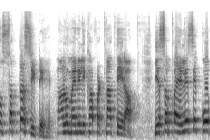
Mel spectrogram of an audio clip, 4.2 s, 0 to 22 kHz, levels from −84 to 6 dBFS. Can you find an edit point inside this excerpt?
yes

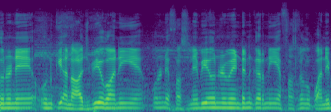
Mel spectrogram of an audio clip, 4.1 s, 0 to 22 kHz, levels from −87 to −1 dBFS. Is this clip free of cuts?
yes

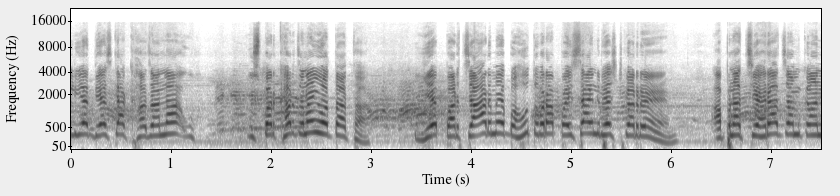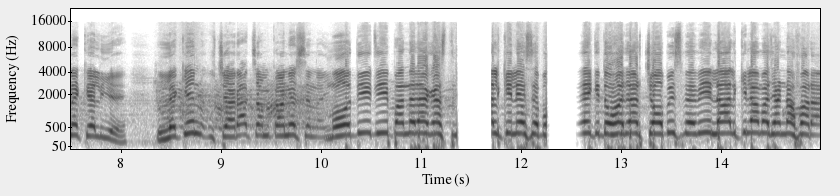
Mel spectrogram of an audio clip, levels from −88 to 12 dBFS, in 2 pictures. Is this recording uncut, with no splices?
yes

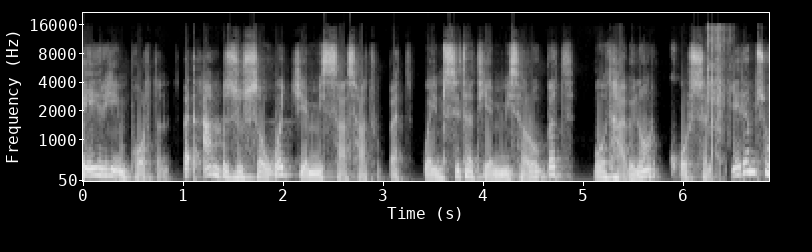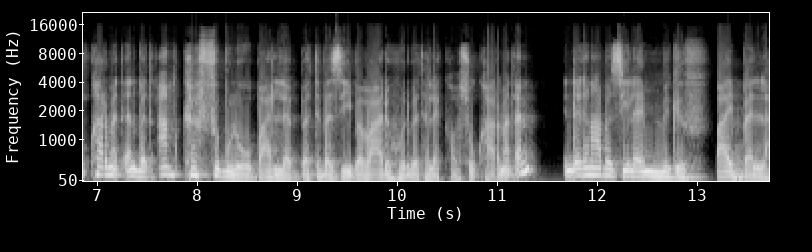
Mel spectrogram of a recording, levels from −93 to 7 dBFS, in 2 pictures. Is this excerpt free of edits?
no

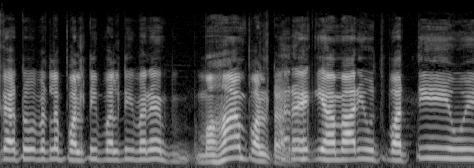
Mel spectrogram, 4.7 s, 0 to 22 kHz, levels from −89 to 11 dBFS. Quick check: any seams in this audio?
yes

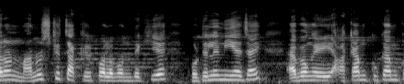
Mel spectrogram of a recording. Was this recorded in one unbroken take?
yes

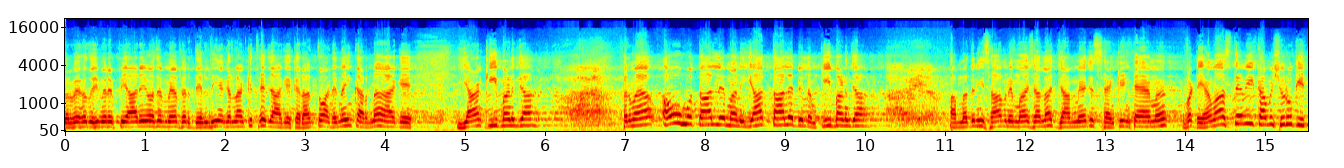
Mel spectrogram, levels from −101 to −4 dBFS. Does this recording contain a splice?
no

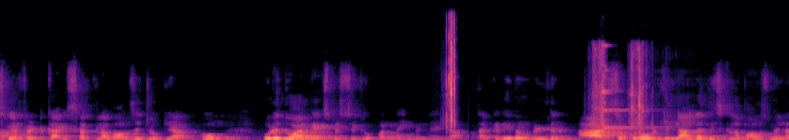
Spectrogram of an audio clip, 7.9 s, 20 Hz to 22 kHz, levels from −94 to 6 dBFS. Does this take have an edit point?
no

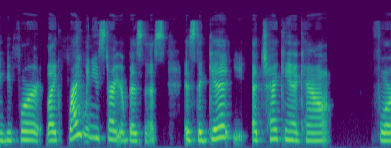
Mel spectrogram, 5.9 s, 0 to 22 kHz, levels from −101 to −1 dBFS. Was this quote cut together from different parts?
no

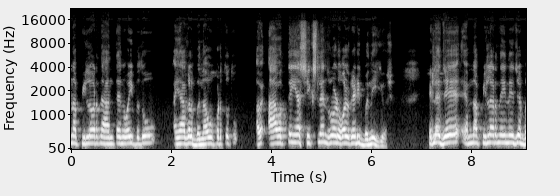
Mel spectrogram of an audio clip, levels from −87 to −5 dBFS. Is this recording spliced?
no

